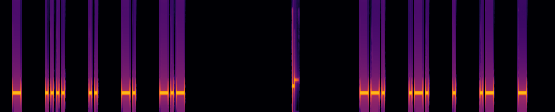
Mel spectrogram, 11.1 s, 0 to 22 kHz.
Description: Morse code, heard as a keyed tone, about 23 wpm, spaced as for 13 wpm, 700 Hz. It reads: THINK GREAT
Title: 3x Character Spacing - Top 200 Words - 22wpm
